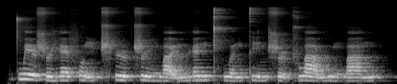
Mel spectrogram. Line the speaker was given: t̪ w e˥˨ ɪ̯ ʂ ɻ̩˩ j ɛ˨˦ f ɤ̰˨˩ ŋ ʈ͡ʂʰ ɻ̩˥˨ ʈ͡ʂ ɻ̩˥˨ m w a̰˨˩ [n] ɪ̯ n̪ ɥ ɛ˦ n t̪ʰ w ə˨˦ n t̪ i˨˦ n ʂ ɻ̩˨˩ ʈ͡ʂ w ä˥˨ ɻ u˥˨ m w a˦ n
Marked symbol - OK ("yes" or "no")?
no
